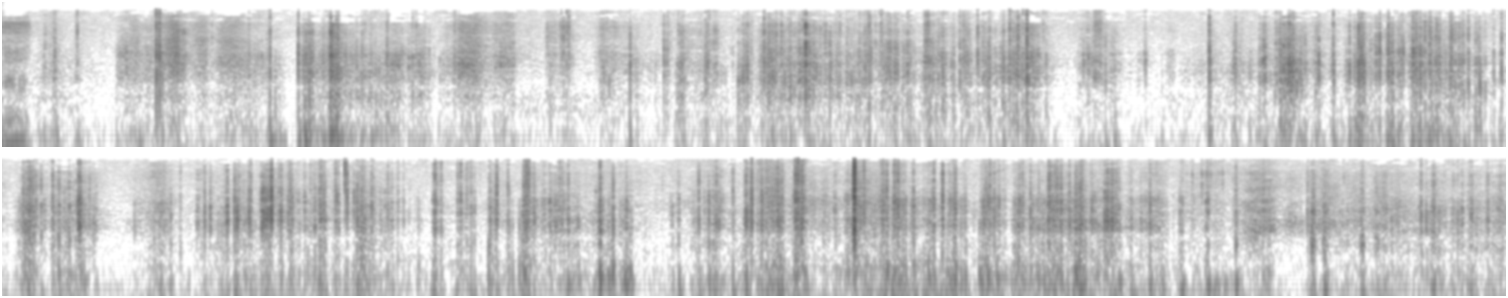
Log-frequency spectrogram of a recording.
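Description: Long nails scratch across the glitter surface of a small, soft, pink glitter-coated flat zipper pouch. The result is a quiet, continuous, dry rasping and crackling texture, made of dense clusters of tiny scratchy ticks with a bright fizzy edge over a soft low rustle, swelling and easing as the strokes move back and forth.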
